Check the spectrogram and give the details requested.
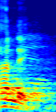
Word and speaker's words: Hyundai: bikin Honda sini hundai Hyundai kan dibacanya hundai ya kan sana Honda sini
